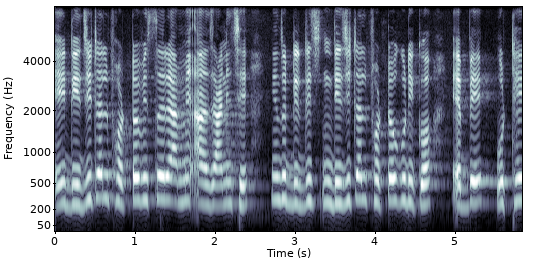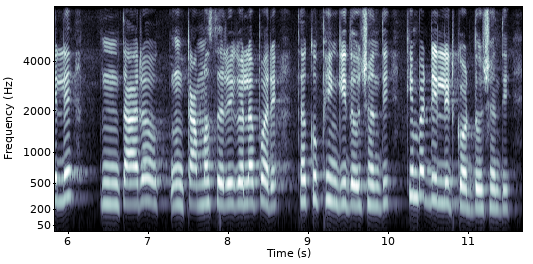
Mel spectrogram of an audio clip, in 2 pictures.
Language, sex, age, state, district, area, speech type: Odia, female, 18-30, Odisha, Balasore, rural, spontaneous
